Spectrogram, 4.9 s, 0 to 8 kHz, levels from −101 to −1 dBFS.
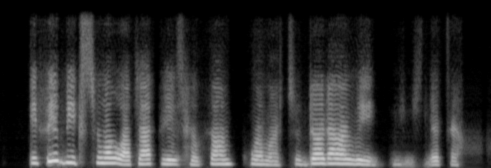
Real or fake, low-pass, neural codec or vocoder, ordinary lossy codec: fake; 7.2 kHz; codec, 16 kHz, 0.5 kbps, FreqCodec, smaller model; none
